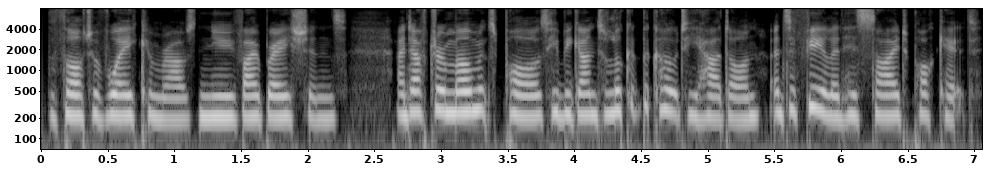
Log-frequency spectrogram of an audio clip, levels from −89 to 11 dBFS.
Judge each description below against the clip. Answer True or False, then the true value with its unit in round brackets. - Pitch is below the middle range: False (220 Hz)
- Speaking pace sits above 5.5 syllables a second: True (5.8 syllables/s)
